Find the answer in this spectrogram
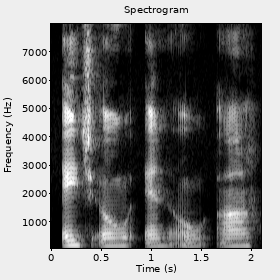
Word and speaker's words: honor: H-O-N-O-R. Or maybe it's different from English to American. But then you say honor, honor, honor. You don't pronounce the H.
